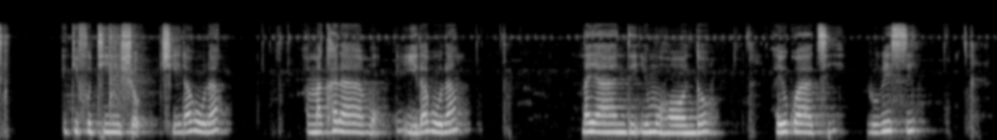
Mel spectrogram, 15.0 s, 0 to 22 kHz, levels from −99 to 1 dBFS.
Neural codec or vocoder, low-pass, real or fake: none; 10.8 kHz; real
